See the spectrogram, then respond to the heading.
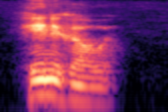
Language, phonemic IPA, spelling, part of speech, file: Dutch, /ˈɦeː.nə.ˌɣɑu̯.ə(n)/, Henegouwen, proper noun, Nl-Henegouwen.ogg
- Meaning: Hainaut (a province of Belgium)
